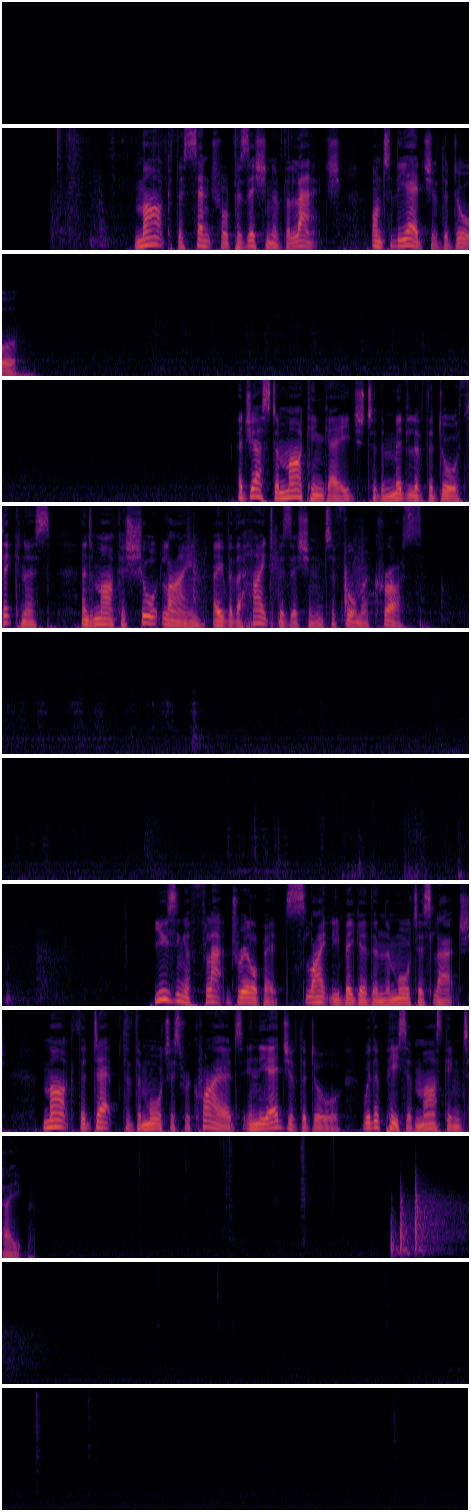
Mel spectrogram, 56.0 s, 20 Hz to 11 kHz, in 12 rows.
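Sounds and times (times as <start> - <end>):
faint scratching on wood: 10.6 - 14.4, 23.1 - 29.4.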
